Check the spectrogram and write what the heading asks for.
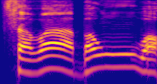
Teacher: با پر دو زبر کی ترمیم، اسے واو کے ساتھ ملائیں گے، واو کی آواز کو ادا کیا جائے گا، یہاں پر یرملون کا قاعدہ اپلائی ہوگا۔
